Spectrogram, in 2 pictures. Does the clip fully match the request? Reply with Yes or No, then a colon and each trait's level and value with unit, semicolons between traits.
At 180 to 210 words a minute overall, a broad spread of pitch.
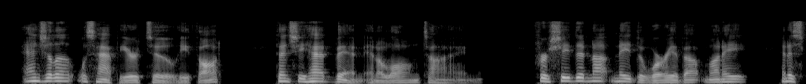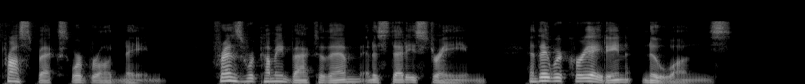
No: average, 165 wpm; wide, 8.9 semitones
